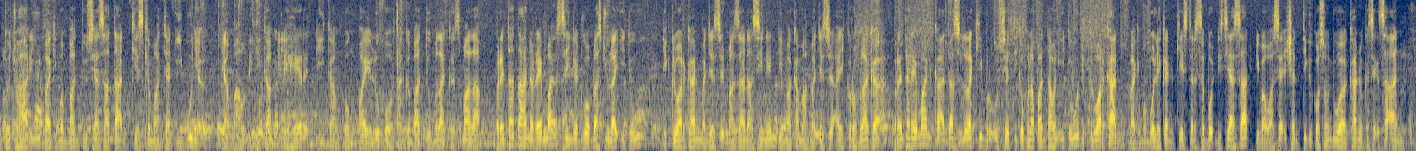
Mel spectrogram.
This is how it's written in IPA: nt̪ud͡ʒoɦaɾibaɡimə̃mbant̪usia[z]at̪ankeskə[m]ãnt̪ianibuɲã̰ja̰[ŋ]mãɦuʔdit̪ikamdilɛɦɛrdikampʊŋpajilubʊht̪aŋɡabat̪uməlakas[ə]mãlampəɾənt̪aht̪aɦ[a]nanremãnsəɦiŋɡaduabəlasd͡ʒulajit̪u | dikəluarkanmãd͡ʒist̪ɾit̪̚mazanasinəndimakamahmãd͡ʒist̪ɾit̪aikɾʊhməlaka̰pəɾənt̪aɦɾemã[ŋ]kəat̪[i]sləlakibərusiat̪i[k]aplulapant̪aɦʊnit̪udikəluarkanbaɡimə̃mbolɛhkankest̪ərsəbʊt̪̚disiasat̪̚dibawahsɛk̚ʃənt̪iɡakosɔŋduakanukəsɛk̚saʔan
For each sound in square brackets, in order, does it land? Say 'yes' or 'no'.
no, yes, yes, yes, yes, no, no, no

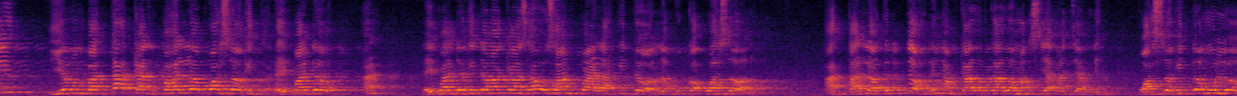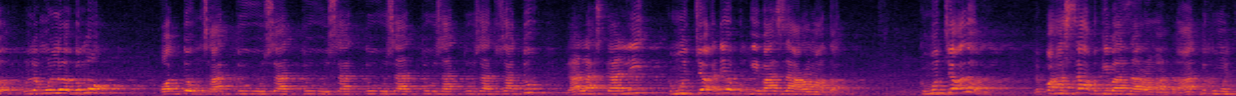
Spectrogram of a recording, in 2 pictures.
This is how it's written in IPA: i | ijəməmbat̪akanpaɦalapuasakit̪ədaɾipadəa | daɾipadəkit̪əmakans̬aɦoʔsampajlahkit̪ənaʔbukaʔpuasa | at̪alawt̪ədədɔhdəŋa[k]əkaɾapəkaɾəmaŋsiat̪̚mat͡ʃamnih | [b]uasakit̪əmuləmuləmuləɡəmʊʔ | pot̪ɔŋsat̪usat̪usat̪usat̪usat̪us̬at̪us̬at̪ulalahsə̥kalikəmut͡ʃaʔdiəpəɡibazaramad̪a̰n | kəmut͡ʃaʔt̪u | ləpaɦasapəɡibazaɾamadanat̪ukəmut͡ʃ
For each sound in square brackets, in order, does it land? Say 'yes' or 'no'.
no, no

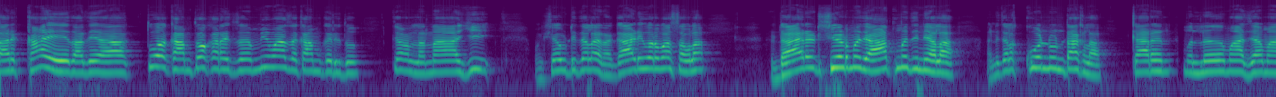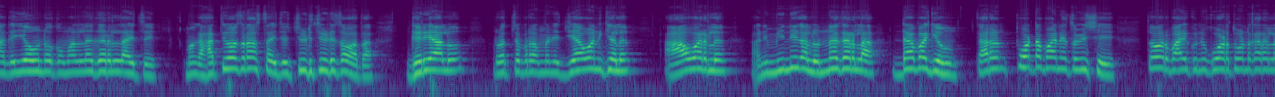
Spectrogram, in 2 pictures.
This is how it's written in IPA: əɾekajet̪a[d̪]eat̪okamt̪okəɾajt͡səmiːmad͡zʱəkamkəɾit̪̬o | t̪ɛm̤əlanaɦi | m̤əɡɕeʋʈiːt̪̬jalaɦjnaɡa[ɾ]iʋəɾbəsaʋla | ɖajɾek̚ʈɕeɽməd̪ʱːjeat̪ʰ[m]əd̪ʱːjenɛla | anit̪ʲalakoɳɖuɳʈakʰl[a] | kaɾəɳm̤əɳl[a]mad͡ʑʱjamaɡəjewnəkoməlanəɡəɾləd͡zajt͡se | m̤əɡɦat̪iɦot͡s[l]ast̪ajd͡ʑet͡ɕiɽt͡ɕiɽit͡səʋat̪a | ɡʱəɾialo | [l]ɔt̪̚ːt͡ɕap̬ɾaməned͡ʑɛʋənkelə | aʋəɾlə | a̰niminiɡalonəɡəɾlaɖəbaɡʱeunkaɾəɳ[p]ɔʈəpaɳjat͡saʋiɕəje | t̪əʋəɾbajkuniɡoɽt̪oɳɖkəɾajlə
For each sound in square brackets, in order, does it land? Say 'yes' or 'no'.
yes, no, yes, yes, no, no, no, yes

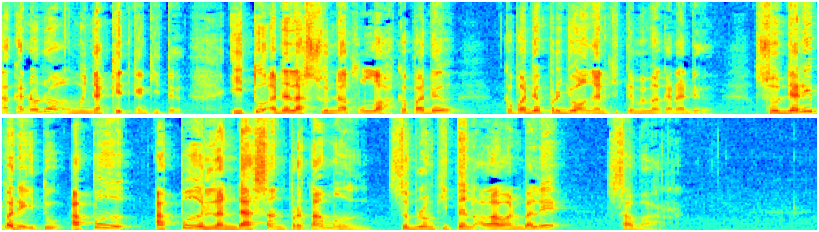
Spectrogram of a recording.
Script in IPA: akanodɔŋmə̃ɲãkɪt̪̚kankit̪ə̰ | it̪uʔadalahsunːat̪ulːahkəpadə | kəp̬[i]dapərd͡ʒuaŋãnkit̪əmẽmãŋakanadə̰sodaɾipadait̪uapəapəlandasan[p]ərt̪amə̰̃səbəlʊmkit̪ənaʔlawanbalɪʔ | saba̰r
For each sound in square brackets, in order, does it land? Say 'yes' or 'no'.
no, yes

